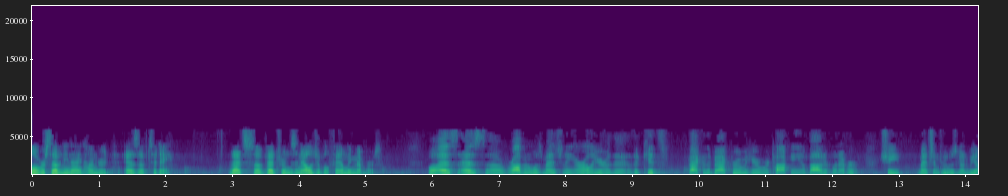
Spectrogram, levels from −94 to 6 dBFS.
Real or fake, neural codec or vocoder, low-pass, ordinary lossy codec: fake; codec, 24 kHz, 0.9 kbps, DualCodec; 7.2 kHz; MP3, 24 kbps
